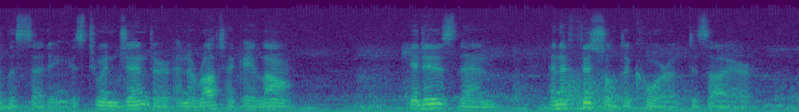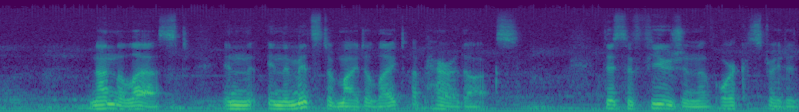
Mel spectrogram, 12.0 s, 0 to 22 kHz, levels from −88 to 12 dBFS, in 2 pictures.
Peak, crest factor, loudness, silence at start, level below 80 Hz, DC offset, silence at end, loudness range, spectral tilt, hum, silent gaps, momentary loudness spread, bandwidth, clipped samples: -6 dBFS; 18 dB; -24 LUFS; 0 s; -40 dBFS; 0.1%; 0 s; 3 LU; -6 dB/octave; none; none; 16 LU; 17 kHz; under 0.1%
